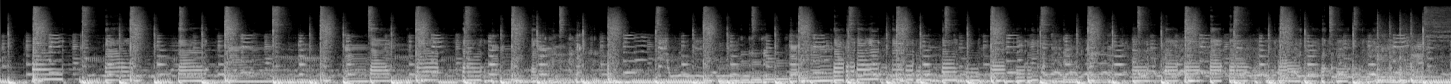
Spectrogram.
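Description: Instrumental jazz-funk with electric guitar and bass guitar over a drum kit keeping a steady beat. About halfway through, a low note glides slowly upward for a couple of seconds.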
